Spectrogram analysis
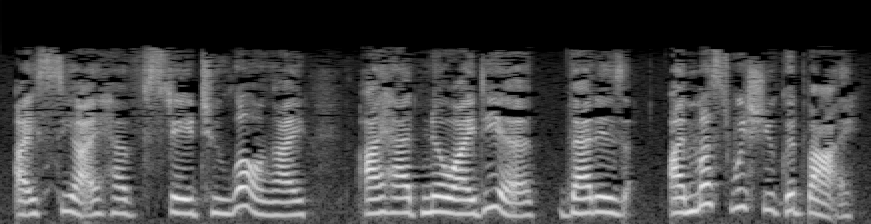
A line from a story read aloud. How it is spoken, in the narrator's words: stammered Brantain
